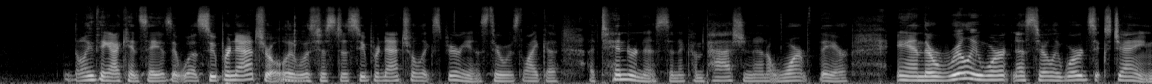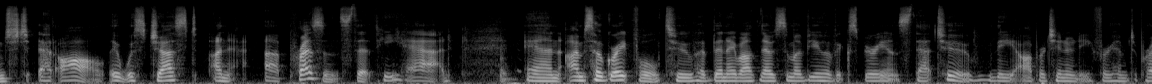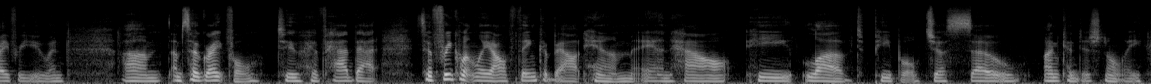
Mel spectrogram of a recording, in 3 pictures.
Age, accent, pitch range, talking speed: 40-59, American, 150-185 Hz, 165 wpm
